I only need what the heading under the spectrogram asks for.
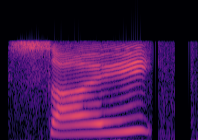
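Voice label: "seoi5", Cantonese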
